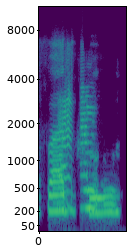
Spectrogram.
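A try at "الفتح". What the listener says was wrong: Tak sukunnya. Keluarkan dulu hamasnya. Nafasnya keluarin baru ke ha. Fathu. Al-fathu.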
